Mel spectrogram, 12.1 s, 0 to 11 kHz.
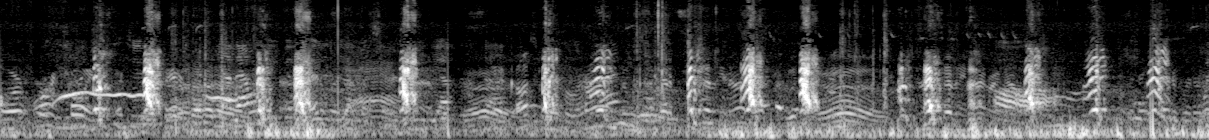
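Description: A 12-week-old German Shepherd puppy barking repeatedly in short, high-pitched barks, roughly one a second, as it lunges on the leash at a training rag.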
